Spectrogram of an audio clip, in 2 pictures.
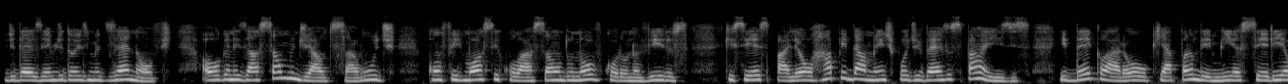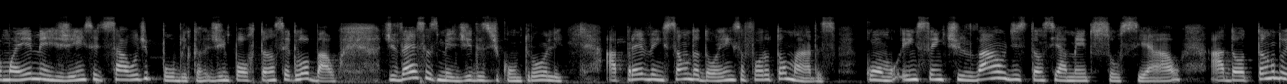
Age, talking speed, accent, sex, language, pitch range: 20-39, 120 wpm, Brazilian, female, Portuguese, 185-225 Hz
